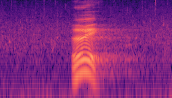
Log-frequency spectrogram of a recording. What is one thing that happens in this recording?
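A young man says a short word calmly.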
